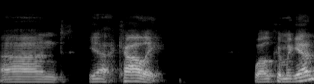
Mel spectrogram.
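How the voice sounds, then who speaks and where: Against a quiet background, a man talks in a northern English accent. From northern England. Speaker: marketing agency head, webinar host. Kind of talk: webinar presentation. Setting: video call.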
